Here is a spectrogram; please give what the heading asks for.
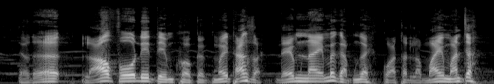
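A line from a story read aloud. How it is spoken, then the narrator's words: Hoarse ghostly old voice. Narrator (Vietnamese): lão quái nhân áo đỏ bịt mặt cất giọng khàn khàn như quỷ mùi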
